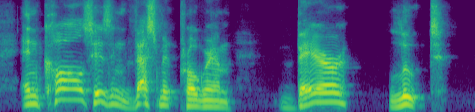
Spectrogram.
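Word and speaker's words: Bear Lute: He guarantees returns, outright rejects SEC regulations, and calls his investment program Bear Loot. Like loot, like L-O-O-T, but it's spelled L-U-T-E.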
